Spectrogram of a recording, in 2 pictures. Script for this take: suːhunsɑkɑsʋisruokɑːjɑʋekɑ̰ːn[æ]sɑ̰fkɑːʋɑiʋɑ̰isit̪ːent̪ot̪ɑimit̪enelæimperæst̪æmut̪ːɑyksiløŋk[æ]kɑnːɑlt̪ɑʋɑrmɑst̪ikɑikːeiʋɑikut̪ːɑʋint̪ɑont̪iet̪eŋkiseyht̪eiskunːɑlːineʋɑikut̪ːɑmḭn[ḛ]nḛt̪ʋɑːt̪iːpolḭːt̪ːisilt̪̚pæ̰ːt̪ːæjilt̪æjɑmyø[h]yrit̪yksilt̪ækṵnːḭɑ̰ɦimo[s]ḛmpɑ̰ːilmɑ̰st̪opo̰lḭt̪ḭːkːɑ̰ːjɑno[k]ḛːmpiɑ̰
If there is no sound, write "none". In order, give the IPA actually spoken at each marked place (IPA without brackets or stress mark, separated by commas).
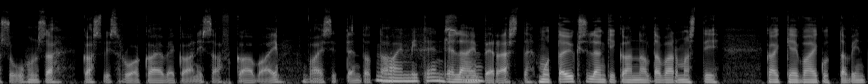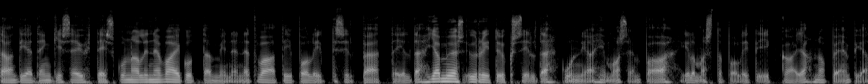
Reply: i, i, ḛ, s, s, p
